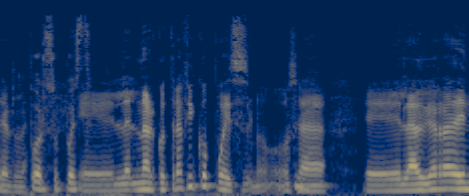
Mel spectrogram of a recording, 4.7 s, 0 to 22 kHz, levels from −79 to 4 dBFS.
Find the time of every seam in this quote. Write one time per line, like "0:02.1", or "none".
0:02.5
